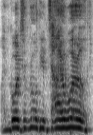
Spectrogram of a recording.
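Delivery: loud, high villain proclaiming; Vegeta. Acted. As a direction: boast like an arrogant dark lord. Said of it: "should we ask Vegeta".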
